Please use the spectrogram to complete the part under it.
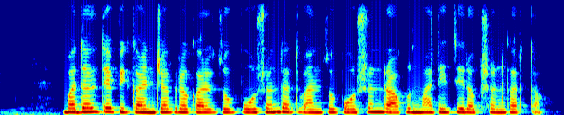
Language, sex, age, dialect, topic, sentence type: Marathi, female, 25-30, Southern Konkan, agriculture, statement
